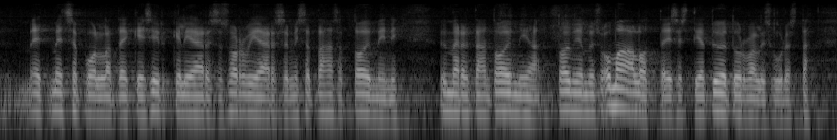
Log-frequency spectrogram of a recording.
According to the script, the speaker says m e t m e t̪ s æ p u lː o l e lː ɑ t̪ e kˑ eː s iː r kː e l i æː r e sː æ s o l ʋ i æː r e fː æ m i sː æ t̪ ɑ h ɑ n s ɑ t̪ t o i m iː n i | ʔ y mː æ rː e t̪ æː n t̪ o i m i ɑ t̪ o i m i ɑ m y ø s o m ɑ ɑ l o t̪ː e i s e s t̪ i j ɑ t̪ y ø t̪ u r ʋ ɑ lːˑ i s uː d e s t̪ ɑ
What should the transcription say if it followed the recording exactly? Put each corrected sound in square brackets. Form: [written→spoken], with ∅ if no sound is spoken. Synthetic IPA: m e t m e t̪ s æ p u [lː→∅] o l e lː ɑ t̪ e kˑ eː s [iː→i] r kː e l i æː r e sː æ s o [l→r] ʋ i æː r e [fː→sː] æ m i sː æ t̪ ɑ h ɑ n s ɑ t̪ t o i m iː n i | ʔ y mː æ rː e t̪ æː n t̪ o i m i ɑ t̪ o i m i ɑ m y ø s o m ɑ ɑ l o t̪ː e i s e s t̪ i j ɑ t̪ y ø t̪ u r ʋ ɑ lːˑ i s uː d e s t̪ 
